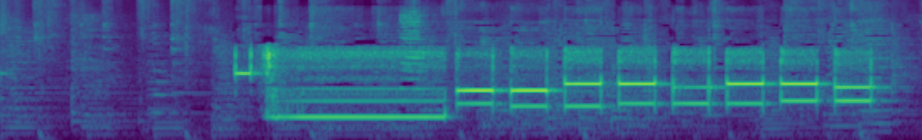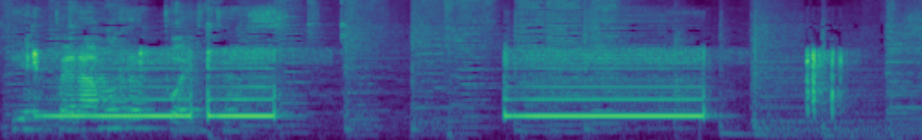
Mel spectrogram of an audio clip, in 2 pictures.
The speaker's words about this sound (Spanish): así que nuestro teléfono marca los números.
